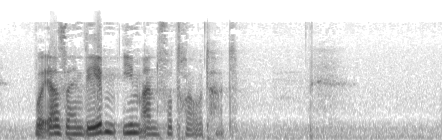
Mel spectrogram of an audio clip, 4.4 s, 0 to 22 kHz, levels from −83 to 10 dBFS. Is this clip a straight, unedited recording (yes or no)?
yes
